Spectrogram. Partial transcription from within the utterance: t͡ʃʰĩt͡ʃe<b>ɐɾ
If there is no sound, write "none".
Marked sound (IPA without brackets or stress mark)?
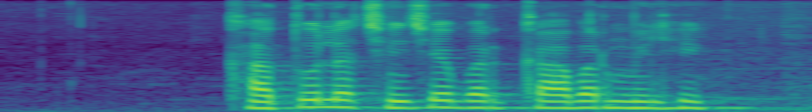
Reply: b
